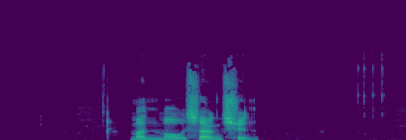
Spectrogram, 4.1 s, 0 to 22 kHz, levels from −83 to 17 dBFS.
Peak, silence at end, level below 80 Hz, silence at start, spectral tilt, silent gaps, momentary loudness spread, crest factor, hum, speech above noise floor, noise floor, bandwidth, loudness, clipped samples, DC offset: -4 dBFS; 1.55 s; -76 dBFS; 1.3 s; -2 dB/octave; none; 23 LU; 24 dB; none; 56 dB; -79 dBFS; 13.5 kHz; -22 LUFS; under 0.1%; under 0.1%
